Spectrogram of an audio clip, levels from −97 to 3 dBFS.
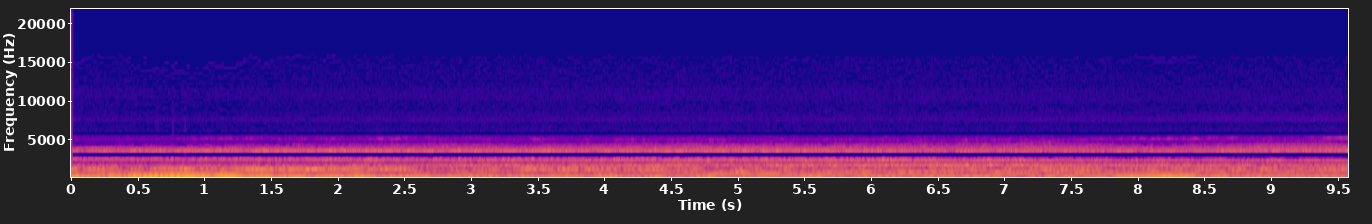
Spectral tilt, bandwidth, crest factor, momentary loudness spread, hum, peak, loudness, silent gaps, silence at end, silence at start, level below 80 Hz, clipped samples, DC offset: -8 dB/octave; 5.6 kHz; 16 dB; 9 LU; none; -14 dBFS; -30 LUFS; none; 0 s; 0 s; -46 dBFS; under 0.1%; under 0.1%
